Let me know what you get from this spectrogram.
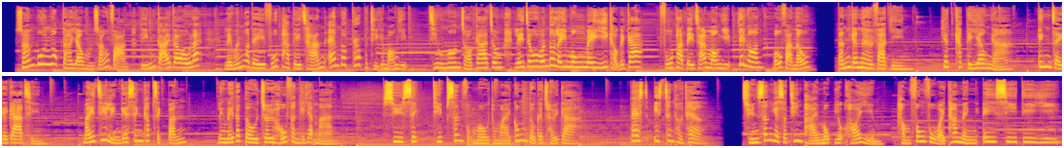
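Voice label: Cantonese TVC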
